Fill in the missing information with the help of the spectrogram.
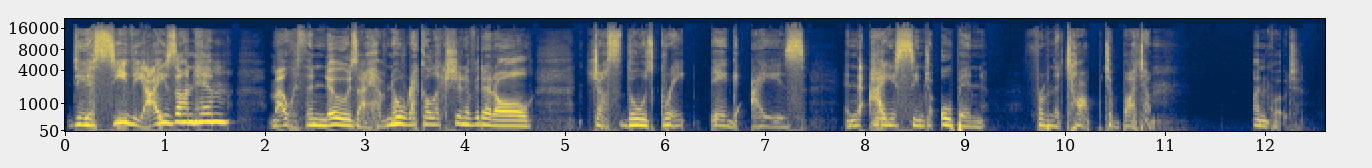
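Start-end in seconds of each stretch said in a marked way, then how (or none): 0.1-10.9 put-on grizzled old sea captain voice. Reading out a quoted account to a co-host, in a sea captain voice. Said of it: "that is the sea captain voice".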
